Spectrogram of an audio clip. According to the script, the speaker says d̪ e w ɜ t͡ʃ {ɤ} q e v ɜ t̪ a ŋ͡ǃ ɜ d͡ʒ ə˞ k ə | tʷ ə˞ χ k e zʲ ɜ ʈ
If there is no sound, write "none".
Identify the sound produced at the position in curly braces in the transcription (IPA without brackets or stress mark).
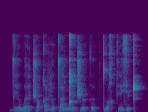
o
